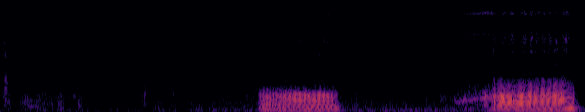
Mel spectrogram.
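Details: French Bulldog named Matilda sleeping indoors at home, snoring in two long rasping breaths, each about a second, the second louder, separated by quiet pauses.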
